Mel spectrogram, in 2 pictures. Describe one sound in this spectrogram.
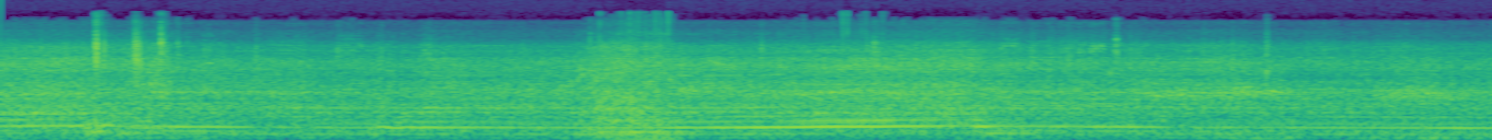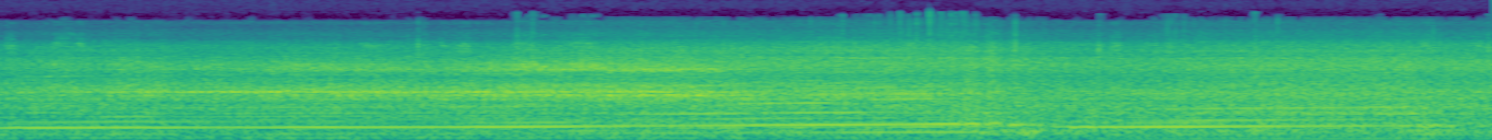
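A car engine roars loudly from inside the car, its pitch rising and falling as the car speeds and shifts gears.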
